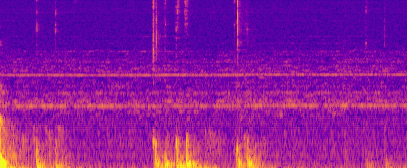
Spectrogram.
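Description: A few faint computer keyboard keystrokes over near-silent room tone: a quick run about one and a half seconds in, then one more click shortly after.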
